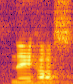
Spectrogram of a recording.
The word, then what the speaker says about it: Nahas: Rebecca, have I pronounced that close to correct? Nahas? Nahas.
